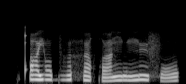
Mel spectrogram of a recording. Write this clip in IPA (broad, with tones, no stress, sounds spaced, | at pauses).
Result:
qʼ ɔ˥ j ɔ˥ bʱ ɵ˥ h ɵ˧˩ qʷ a˩˧ ŋ u˧ ŋ y˥˧ f o˩˧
